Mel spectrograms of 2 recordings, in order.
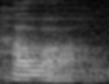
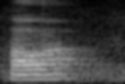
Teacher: जैसे हवा, हब्बा, हब्बा बोलेंगे तो गलत हो जाएगा, क्या होगा, पेट नहीं चिरेगा, गलत है, हवा, ठीक है, होठ हमारे टच नहीं हुए आपस में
